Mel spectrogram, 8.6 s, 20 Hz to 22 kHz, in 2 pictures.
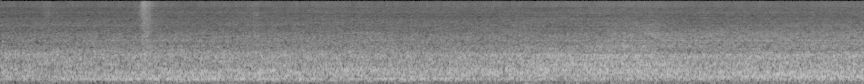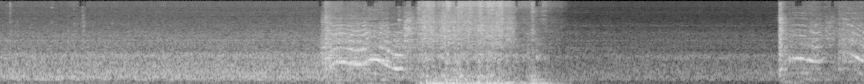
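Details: Old S-10 work truck being built for burnouts, with makeshift wiring: uneven, stumbling idle with irregular beat and rev blip; owner later suspects destroyed cam.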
